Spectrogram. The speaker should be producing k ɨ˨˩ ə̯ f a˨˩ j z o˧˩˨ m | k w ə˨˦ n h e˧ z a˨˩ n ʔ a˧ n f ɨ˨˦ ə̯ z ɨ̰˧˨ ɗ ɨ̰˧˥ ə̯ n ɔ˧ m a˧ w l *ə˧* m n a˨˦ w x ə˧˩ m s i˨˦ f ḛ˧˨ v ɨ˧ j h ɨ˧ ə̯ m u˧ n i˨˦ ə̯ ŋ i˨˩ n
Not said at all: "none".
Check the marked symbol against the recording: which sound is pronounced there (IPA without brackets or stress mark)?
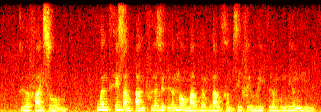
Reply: ə˧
